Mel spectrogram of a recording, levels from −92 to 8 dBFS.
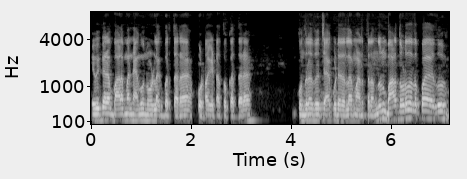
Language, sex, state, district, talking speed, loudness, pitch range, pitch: Kannada, male, Karnataka, Gulbarga, 150 wpm, -16 LUFS, 110-125 Hz, 115 Hz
